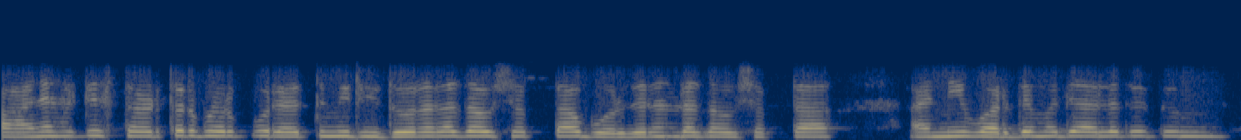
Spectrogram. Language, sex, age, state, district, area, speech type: Marathi, female, 18-30, Maharashtra, Wardha, rural, conversation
